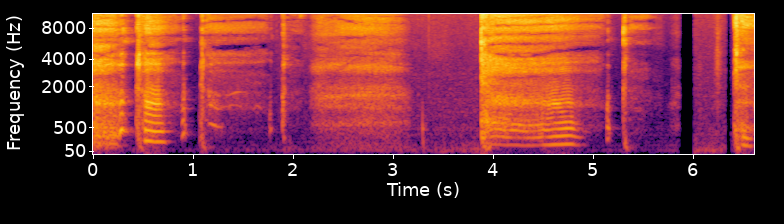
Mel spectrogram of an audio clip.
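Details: Repeated sharp cough bursts, some with voiced trailing sounds and throat clearing, separated by breaths; self-recorded plain cough, person asks if enjoying their own cough is normal.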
